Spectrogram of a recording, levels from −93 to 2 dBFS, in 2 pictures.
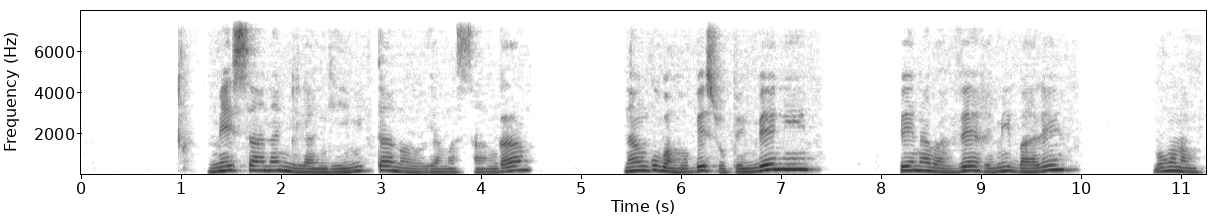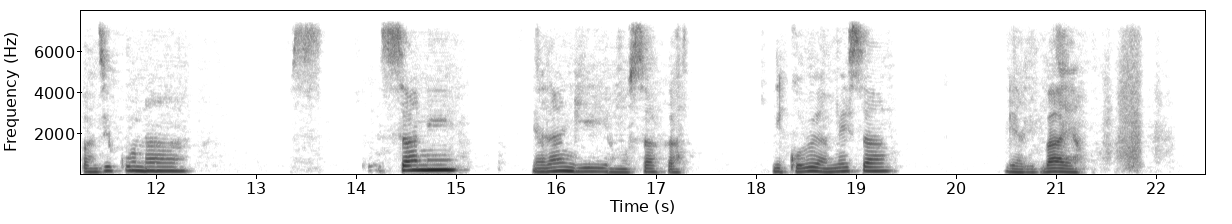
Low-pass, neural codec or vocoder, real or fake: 7.2 kHz; vocoder, 24 kHz, 100 mel bands, Vocos; fake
